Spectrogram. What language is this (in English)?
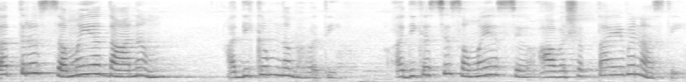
Sanskrit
